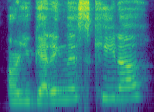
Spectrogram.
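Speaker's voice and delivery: over-accommodating professor. Retold or imitated. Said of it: "in front of the whole class".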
